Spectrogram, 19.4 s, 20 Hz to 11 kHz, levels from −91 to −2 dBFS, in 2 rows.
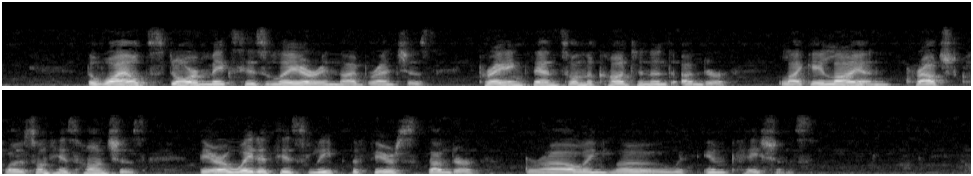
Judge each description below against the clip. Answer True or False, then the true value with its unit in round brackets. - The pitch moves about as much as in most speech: True (4.2 semitones)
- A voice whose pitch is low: False (160 Hz)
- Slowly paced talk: True (105 wpm)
